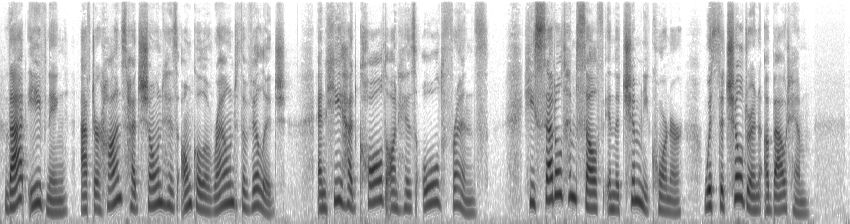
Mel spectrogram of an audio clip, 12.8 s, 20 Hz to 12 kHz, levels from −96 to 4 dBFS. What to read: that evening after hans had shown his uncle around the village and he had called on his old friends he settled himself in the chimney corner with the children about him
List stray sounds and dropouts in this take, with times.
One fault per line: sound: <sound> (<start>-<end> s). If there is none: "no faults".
no faults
